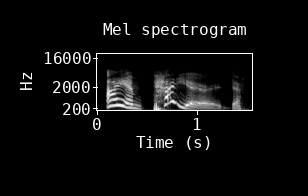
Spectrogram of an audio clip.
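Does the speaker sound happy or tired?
happy. The voice sounds cheerful and upbeat. The speaker does not really seem tired. The speaker calls it wrong. "you sound pretty much, you know, happy with the fact that you're tired"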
